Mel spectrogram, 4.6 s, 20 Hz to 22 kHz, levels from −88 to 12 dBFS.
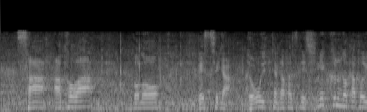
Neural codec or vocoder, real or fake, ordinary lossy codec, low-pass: codec, 16 kHz, 4 kbps, X-Codec, WavLM features, trained on Multilingual LibriSpeech; fake; none; none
